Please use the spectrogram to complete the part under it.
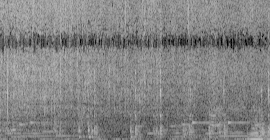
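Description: Garam masala, coriander powder and turmeric sauté in a pan, giving a steady sizzle with repeated stirring scrapes and light clinks, close by and without talk.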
